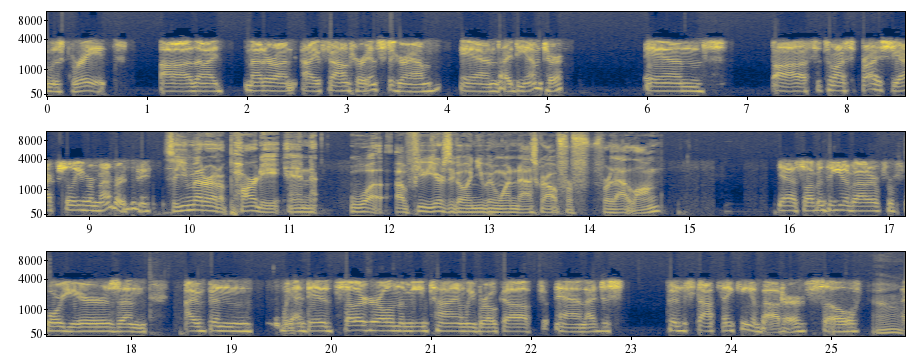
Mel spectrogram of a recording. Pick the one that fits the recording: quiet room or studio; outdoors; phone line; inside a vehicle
phone line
